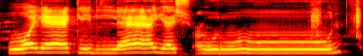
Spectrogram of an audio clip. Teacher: نون ساکن کے بعد لام آ رہی ہے، نون کو نہیں پڑھنا ہے، ٹھیک ہے، کاف کو ڈائریکٹ لام کے ساتھ، کاف لام سے کل، ولیکن لا یشعرون۔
